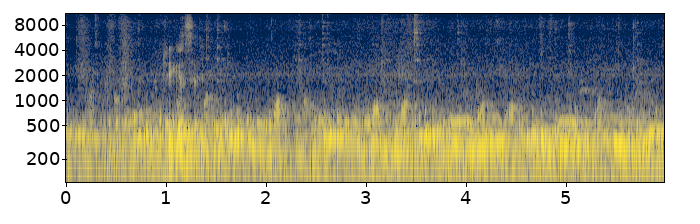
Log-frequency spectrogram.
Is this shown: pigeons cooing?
yes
